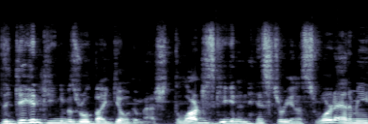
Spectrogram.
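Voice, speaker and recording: Somewhat breathy, a man's voice sits at a fairly high pitch with ordinary pitch variation. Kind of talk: video game lore narration. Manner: casual, conversational.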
